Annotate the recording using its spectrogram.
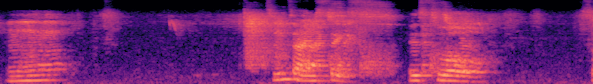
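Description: A young woman explains calmly and clearly, close by.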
